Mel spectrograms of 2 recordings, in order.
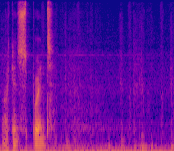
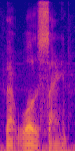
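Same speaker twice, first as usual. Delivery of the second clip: ordinary delivery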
